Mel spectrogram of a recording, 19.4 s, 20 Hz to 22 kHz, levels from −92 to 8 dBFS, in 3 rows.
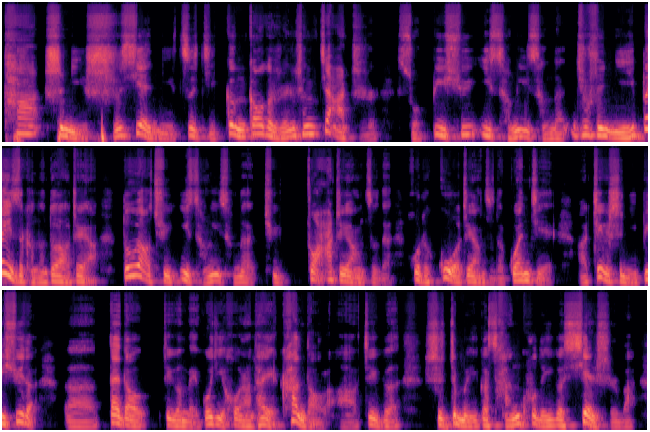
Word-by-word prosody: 它 200 -1 -1
是 170 - +6
你 120 -9 +3
实 155 +4 +2
现 150 -8 +2
你 100 -3 -8
自 160 - 0
己 100 -8 -8
更 155 -9 +4
高 200 +6 +1
的 160 -5 +2
人 125 +7 0
生 195 +3 +1
价 - - -1
值 - - -14 0.2
所 445 - -8
必 180 -4 +1
须 160 +4 -1
一 165 -4 +1
层 140 -3 -1
一 145 - 0
层 105 -4 -4
的 105 0 -7
就 180 +2 0
是 170 0 +5
你 120 -5 +3
一 - - +3
辈 310 - +5
子 125 - +1
可 115 -4 -7
能 105 +1 -5
都 130 - -1
要 115 -4 0
这 120 +1 -2
样， 110 - -7 0.2
都 240 +4 +4
要 250 - +2
去 125 -2 -2
一 - - +2
层 125 +5 -4
一 140 - +2
层 110 - -7
地 110 -5 -6
去 105 -3 -8 0.2
抓 165 - -1
这 145 -4 0
样 105 -4 -2
子 - - -9
的 - - -15 0.2
或 - - 0
者 110 - -4
过 120 -1 +2
这 130 - -3
样 105 -4 -2
子 100 - -8
的 90 - -14
关 145 +9 +1
节， 90 -8 -5 0.3
啊， 110 - -11
这 125 - +1
个 145 - +1
是 130 -1 0
你 100 -3 -4
必 135 +11 0
须 200 +4 +2
的。 165 - -2 0.2
呃， 105 0 -8
带 185 -2 +6
到 115 -7 -1
这 135 - -2
个 115 - 0
美 95 -5 -3
国 150 +10 +1
以 145 - +1
后， 135 -4 -3
让 110 -2 -3
她 140 +1 0
也 125 - -1
看 - - +2
到 - - -7
了， - - -18
啊， - - -14
这 135 -6 0
个 110 +1 -6 0.2
是 140 -3 0
这 - - +3
么 115 -2 +4
一 110 - -2
个 125 - -1
残 125 +3 +1
酷 150 - -2
的 115 - -1
一 115 - +1
个 125 -1 +1
现 125 +1 +6
实 100 -6 -5
吧。 100 +2 -12
125 Hz, 300 characters per minute, -24 LUFS, 110-155 Hz, 0.3 s, 是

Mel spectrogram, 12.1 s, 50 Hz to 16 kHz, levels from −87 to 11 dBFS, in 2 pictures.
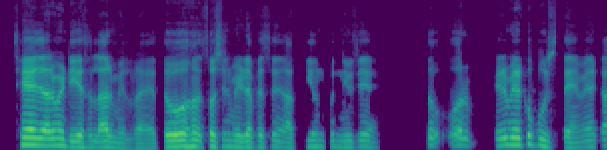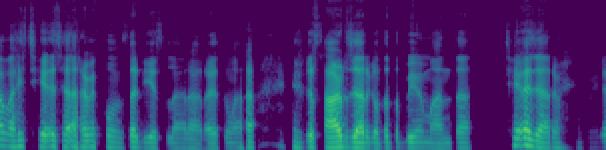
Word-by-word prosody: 6000 185 -2 +8
में 180 -1 +3
डीएसएलआर 140 0 +2
मिल 115 -4 -8
रहा 110 0 -8
है, 110 - -8
तो 145 +5 +5
सोशल 150 +1 -1
मीडिया 140 -1 0
पे 140 - -4
से 145 +1 -8
आती 125 +4 -9
है 150 - -3
उनको 150 0 -10
न्यूज़े, 140 +1 -5 0.6
तो - - -4
और 90 0 -5 0.3
फिर 175 +2 +1
मेरे 185 -1 +6
को 210 - +1
पूछते 155 -8 -3
हैं, 125 - -6
मैंने 145 +1 -6
कहा 165 +3 -4
भाई 150 0 -3
6000 145 -1 -2
में 145 - -4
कौन-सा 135 0 -5
डीएसएलआर 120 -2 -11
आ 110 - -10
रहा 110 +1 -10
है 115 - -6
तुम्हारा 130 +2 -8
60,000 130 0 +5
का 125 - -6
होता 130 +2 -8
है 130 0 -17
तब - - -33
भी 130 - -2
मैं 130 - -9
मानता, 120 +2 -9 0.4
6000 160 -9 +2
में, 120 - -12
मैंने 120 +2 -33
135 Hz, 220 wpm, -23 LUFS, 125-150 Hz, 0.6 s, 6000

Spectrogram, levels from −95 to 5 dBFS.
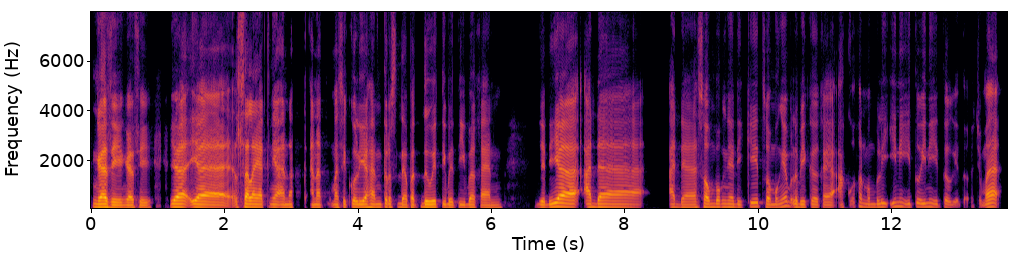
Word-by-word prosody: nggak 130 -1 +7
sih 110 -1 +4
nggak 110 0 +3
sih 105 -1 -1 0.4
ya 135 -1 +7
ya 130 -1 +4 0.5
selayaknya 125 -1 +3
anak 120 0 -3 0.2
anak 120 0 -2
masih 120 -1 -4
kuliahan 125 -1 +1
terus 130 -2 -1
dapet 120 -3 -2
duit 125 0 +5
tiba-tiba 115 -1 -3
kan, 105 0 -5 0.5
jadi 120 +1 -3
ya 150 - +8 0.2
ada 135 +1 0 0.9
ada 120 -1 -5
sombongnya 135 -1 -2
dikit, 155 +6 -5
sombongnya 125 +8 -4
lebih 125 -1 -2
ke 125 +1 -7
kayak 110 -1 -5
aku 110 +3 -11
akan 160 -4 -9
membeli 130 +3 -6
ini 155 -3 -8
itu 145 -2 -6
ini 140 -2 -7
itu 130 - -8
gitu - - -16 0.2
cuma - - +1
125 Hz, 155 wpm, -22 LUFS, 120-135 Hz, 0.9 s, ya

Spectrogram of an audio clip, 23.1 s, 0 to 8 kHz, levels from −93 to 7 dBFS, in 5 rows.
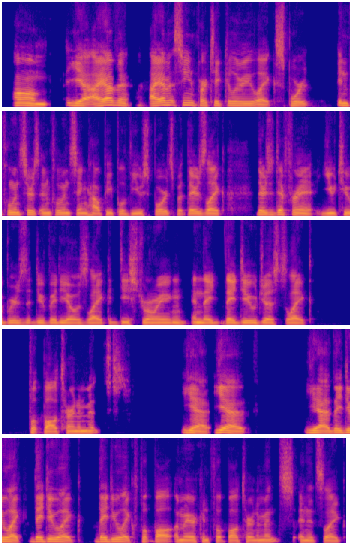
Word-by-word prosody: Um, 140 -6 +4 0.2
yeah, 150 -4 +3
I 130 - +6
haven't 165 -3 +3 0.2
I 145 +2 +5
haven't 175 +1 +3
seen 170 0 -3
particularly, 140 0 0
like, 115 -4 -1
sport 135 -1 -2 0.4
influencers 140 -2 0
influencing 125 -1 -2
how 115 -2 -1
people 120 0 -5
view 110 +3 -4
sports, 125 +1 -3
but - - -6
there's, 120 0 0
like 115 -3 0 0.4
there's 135 -2 +2
different 130 -6 0
YouTubers 115 -2 -2
that 115 -1 -8
do 115 -1 -2
videos 110 -1 -1
like 110 +1 -1
destroying 110 0 -2
and 120 -2 +2
they 110 0 0
they 115 -2 +3
do 115 +1 0
just, 110 -1 -2
like, 110 -3 -1 0.8
football 115 -3 +2
tournaments. 125 +2 -3 0.7
Yeah, 135 -6 +3
yeah. 140 -6 +5 0.8
Yeah, 140 -3 +4
they 135 +2 +3
do 145 +2 +3
like 125 -3 +2
they 145 0 +3
do 150 0 +2
like 120 -4 0 0.2
they 145 0 +2
do 145 +1 0
like 130 -4 0
football, 130 -2 -1
American 125 -1 -1
football 120 0 -3
tournaments 125 +3 -5
and 115 -2 -2
it's 115 +1 -7
like 110 -3 -2
125 Hz, 140 wpm, -22 LUFS, 115-140 Hz, 0.8 s, I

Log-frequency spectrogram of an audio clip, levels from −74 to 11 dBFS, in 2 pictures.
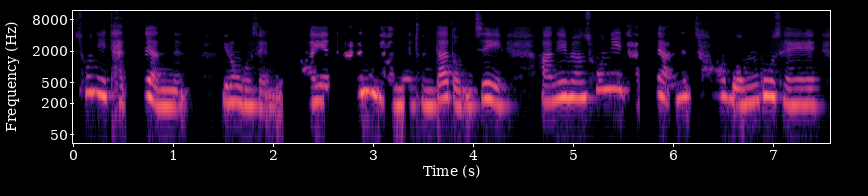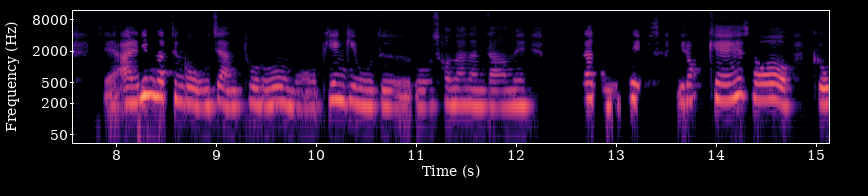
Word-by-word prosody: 손이 325 -3 +3
닿지 285 -1 -1
않는 180 -3 -1 0.3
이런 215 -1 -2
곳에 185 -2 -2
뭐 - - -8 0.3
아예 210 +2 +1 0.4
다른 330 +2 +5 0.2
방에 185 0 +1
둔다든지 195 +1 0 0.3
아니면 255 +3 +4
손이 370 +7 -1
닿지 315 -3 -7
않는 260 +2 -2
저 - - -15 0.3
먼 205 +2 0
곳에 195 -9 +2 0.3
이제 - - -9
알림 215 +10 +7
같은 260 -4 +3
거 210 - -1
오지 185 +2 -2
않도록 190 +1 -2
뭐 175 0 -10
비행기 225 +1 +1
모드로 180 -1 -3
전환한 190 -1 -2
다음에 180 +1 -3 0.5
둔다든지 240 0 -1 0.3
이렇게 230 +2 -1
해서 240 -8 +3 0.2
그 195 0 +3
210 Hz, 275 characters per minute, -25 LUFS, 185-250 Hz, 0.5 s, 알림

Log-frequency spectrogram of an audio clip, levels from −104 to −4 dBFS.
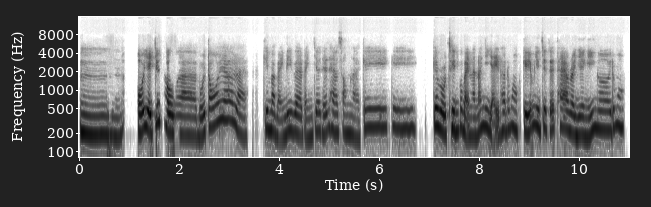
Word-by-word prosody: Ừm. 190 -2 +3 0.6
Ủa, 205 +2 +5
vậy 210 -3 +7
chứ 295 - +2
thường 205 -4 +4
là 185 -2 -4
buổi 180 +3 +1
tối 270 +8 0
á 330 -1 0
là 200 - -2 0.3
khi 230 - +1
mà 215 -2 +1
bạn 170 0 -6
đi 215 +3 +1
về 195 -4 -1
bạn 170 +2 -6
chơi 215 +2 -3
thể 200 0 -3
thao 220 -3 -3
xong 200 -1 -4
là 175 -3 -5
cái 250 0 -2
cái 240 -1 -3 0.3
cái 260 -1 +6
routine 220 0 +4
của 235 - -2
bạn 200 -4 0
là 180 - -4
nó 195 +6 -2
như 255 0 +2
vậy 205 - -2
thôi, 220 - -1
đúng 235 +3 -3
hông? 235 -3 0
Kiểu 205 -2 +5
giống 240 +6 +1
như 255 - +3
chơi 240 -1 -1
thể 230 +1 -3
thao 230 -3 -2
rồi 200 -2 +1
về 185 0 0
nghỉ 180 +4 0
ngơi, 230 -2 0
đúng 250 +3 -2
hông? 250 -2 +1
220 Hz, 250 wpm, -19 LUFS, 195-245 Hz, 0.6 s, vậy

